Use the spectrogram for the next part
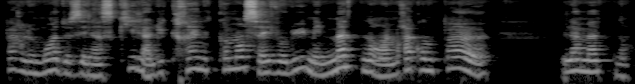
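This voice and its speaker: Stuffy-nosed woman doing a casual tarot reading, lowish mellow voice, lots of ums and restarts. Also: normal speed. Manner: rambling, many fillers and restarts; addresses her tarot deck softly. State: nasal from a cold. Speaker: tarot reader.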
